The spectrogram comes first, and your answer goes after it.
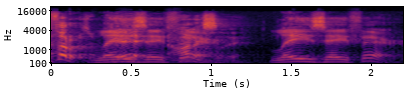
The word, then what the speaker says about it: laissez-faire: Laissez-faire? Laissez-faire? Well, you got it right that time. Did I pronounce it wrong the first time?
